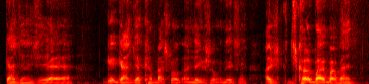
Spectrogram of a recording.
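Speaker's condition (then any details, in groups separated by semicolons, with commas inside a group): Medication-induced speech impediment; caused by excessive prescribed medication doses; on medication about 50 years, since age 16-17; hard to understand, struggles with some words, still affected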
